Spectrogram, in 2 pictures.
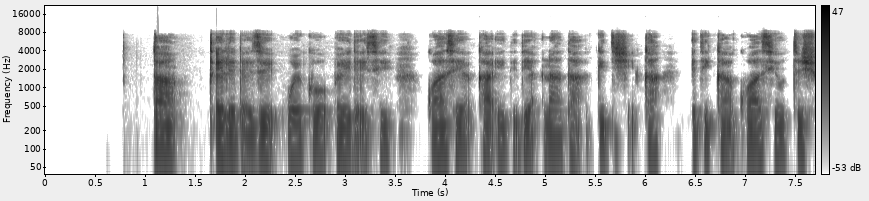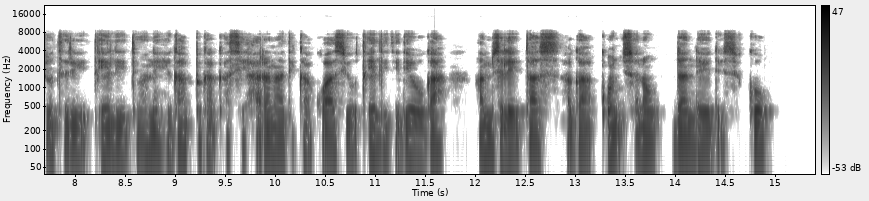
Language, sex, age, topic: Gamo, female, 18-24, government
